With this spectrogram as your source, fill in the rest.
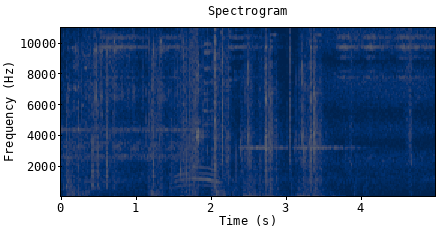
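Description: Game menu clicks and chimes sound.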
